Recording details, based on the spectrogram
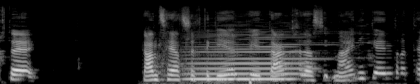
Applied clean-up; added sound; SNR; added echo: classical method Wiener filter.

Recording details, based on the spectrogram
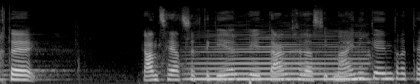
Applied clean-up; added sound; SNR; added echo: none; Bowed string instrument; -1 dB; none.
